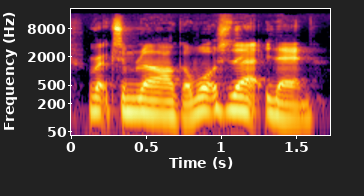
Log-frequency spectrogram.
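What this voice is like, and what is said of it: Put-on southern English accent. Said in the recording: “Which is a good southern accent, I think, actually. ... What a great impression that is.”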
